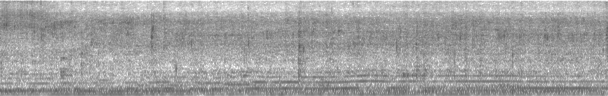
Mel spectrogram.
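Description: Bhola fish frying in a pan, with a steady close-up sizzle and crackle and a faint background hum, continuous throughout and with no talking.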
